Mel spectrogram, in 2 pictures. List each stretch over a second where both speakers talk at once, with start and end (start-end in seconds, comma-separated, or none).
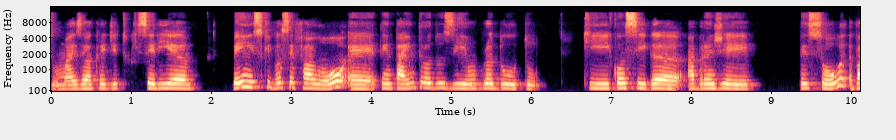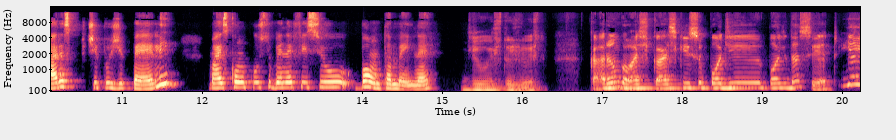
none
